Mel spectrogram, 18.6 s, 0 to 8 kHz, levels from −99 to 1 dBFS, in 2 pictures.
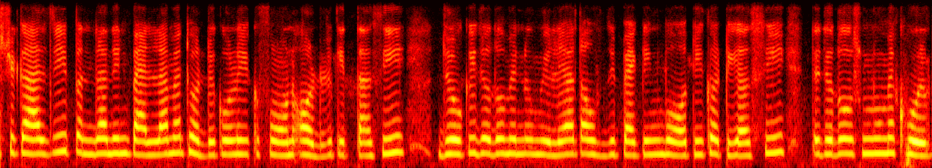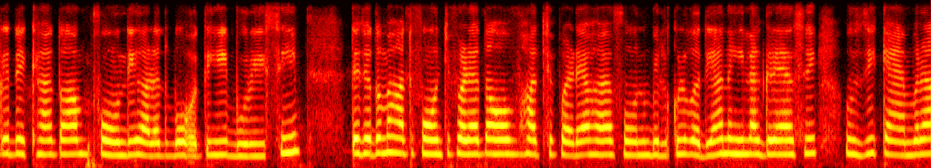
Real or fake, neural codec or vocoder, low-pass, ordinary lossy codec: fake; codec, 44.1 kHz, 7.8 kbps, DAC; 7.2 kHz; Opus, 16 kbps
